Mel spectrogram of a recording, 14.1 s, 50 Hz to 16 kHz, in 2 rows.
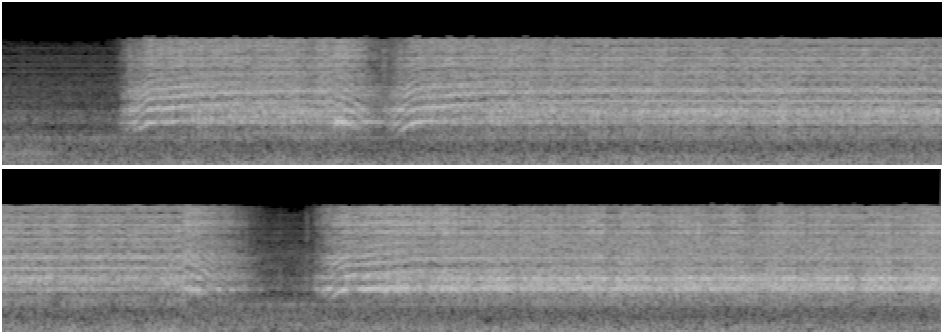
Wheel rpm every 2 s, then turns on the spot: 60, 120, 160, 160, 60, 160, 160.
none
